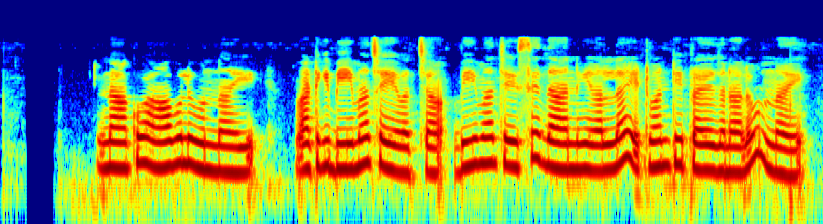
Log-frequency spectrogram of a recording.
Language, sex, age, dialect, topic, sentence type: Telugu, female, 25-30, Telangana, banking, question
